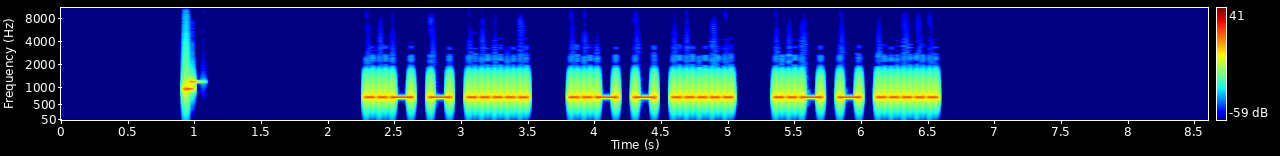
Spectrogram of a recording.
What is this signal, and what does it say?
Morse code, heard as a keyed tone, about 25 wpm, 700 Hz. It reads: UT5 UT5 UT5
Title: Callsign Prefixes for Top 25 DXCC - Repeated 3x - 25wpm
